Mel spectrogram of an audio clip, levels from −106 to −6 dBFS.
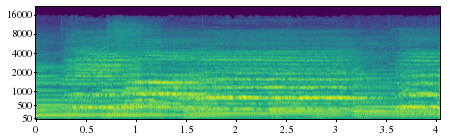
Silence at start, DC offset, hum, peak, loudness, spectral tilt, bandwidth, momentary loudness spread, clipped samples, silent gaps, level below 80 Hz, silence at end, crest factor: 0 s; under 0.1%; none; -2 dBFS; -17 LUFS; -5.5 dB/octave; 14 kHz; 6 LU; under 0.1%; none; -50 dBFS; 0 s; 14 dB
